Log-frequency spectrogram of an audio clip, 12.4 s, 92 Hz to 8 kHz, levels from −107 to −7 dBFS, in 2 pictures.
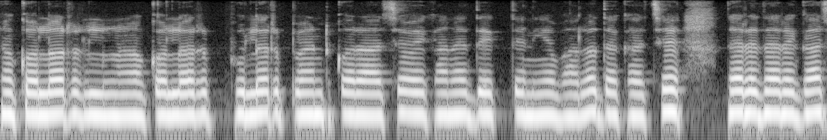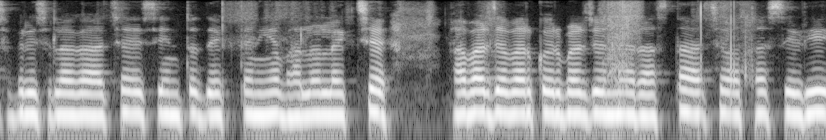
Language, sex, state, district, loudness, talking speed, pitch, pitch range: Bengali, female, West Bengal, Dakshin Dinajpur, -15 LUFS, 160 wpm, 210 Hz, 205-215 Hz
